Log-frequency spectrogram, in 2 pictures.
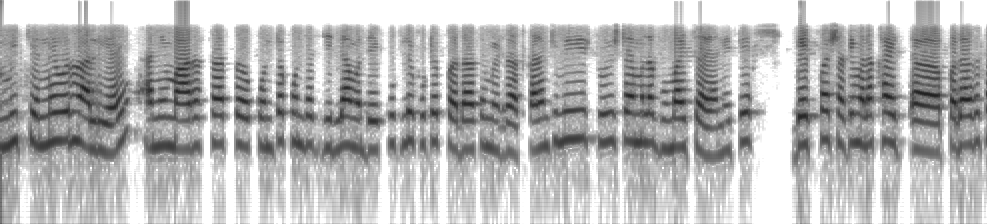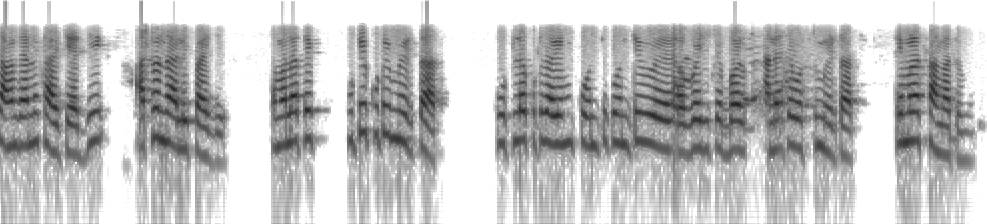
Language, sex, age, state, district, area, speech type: Marathi, female, 30-45, Maharashtra, Nagpur, urban, conversation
